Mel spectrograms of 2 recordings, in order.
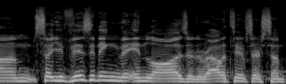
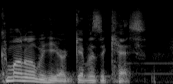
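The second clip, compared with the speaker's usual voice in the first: ordinary delivery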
